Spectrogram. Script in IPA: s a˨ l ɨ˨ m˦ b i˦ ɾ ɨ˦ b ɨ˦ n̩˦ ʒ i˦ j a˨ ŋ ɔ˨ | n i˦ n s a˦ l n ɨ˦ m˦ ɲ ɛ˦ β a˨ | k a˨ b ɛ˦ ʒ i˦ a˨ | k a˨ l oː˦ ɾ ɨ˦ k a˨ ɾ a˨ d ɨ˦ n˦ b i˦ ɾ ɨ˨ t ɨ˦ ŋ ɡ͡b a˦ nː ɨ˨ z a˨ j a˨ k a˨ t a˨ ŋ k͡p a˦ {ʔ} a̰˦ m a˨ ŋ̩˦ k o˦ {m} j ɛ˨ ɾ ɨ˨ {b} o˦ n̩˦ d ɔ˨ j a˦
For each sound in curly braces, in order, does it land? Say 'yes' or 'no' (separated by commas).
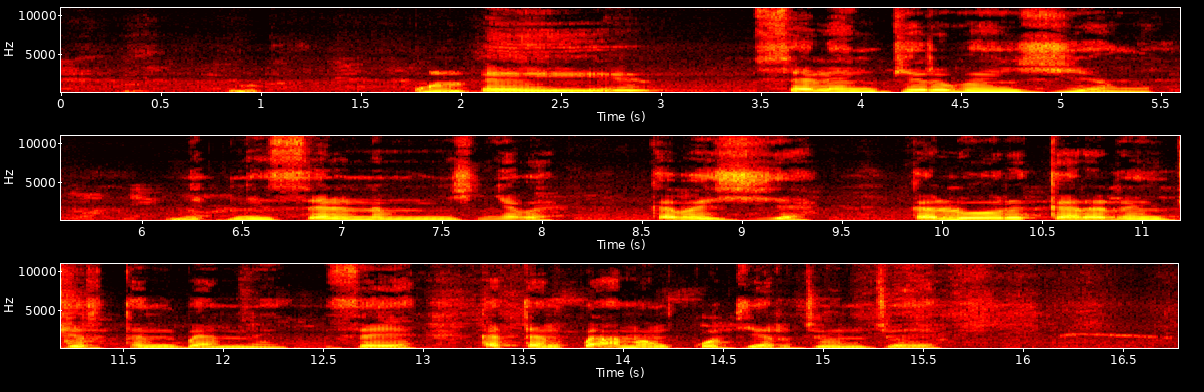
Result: yes, no, no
